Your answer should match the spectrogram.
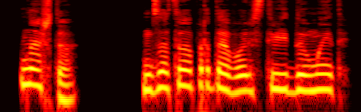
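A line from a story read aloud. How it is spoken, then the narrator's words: Giggling. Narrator (Russian): хихикает Алисия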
